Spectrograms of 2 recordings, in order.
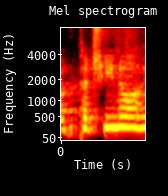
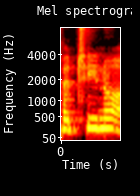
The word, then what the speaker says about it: Pacino: Ja, also ich, ich glaube El Pacino oder Pacino ähm, auf Italienisch spricht man es eben Pacino, auf Amerikanisch Pacino.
